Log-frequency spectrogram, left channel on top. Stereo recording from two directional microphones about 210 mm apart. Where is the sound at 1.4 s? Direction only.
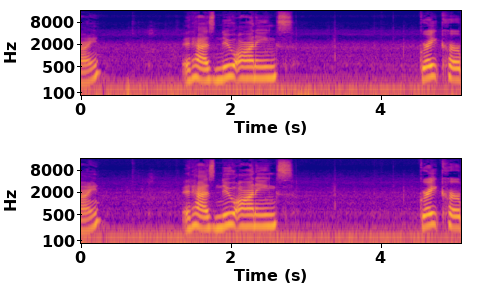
Centre (ahead or behind).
